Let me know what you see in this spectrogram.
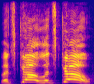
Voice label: emphatic go, voice; gambler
